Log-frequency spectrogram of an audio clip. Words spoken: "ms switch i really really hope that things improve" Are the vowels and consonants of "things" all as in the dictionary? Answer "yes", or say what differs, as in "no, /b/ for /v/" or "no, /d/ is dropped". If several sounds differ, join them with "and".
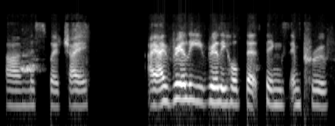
yes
